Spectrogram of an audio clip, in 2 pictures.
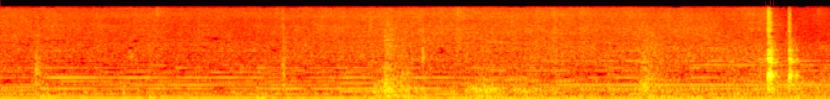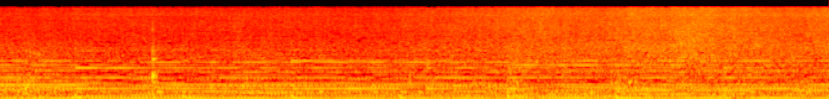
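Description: Steady sizzling hiss of a hot stir-fry pan under soft background music, with a couple of sharp clinks of a serving spoon, the louder one about halfway through.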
